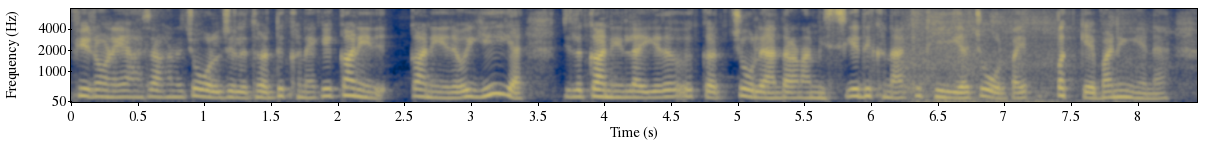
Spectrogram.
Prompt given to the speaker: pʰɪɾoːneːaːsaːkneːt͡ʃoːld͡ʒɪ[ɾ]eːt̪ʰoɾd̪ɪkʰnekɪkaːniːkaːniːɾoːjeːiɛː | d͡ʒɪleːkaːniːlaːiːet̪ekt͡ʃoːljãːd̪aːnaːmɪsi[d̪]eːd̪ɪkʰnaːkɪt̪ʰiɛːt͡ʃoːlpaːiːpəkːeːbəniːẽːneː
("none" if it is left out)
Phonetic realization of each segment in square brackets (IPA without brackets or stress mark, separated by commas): l, none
